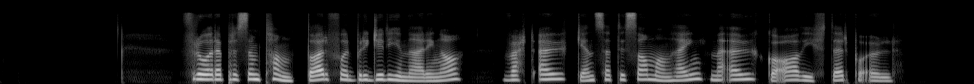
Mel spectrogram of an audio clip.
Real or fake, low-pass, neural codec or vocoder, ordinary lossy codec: fake; none; codec, 24 kHz, 0.9 kbps, WavTokenizer, large speech release; none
